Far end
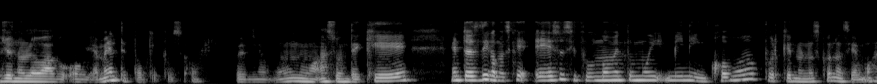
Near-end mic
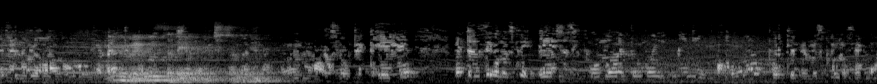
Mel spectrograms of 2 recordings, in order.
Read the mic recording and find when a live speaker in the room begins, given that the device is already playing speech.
1.1 s

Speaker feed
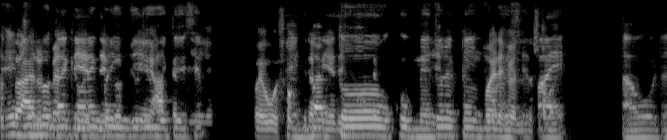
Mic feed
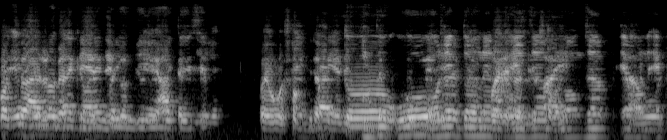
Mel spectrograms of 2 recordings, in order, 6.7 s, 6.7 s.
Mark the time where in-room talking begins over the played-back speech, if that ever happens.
3.6 s

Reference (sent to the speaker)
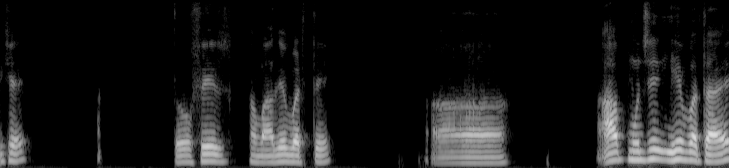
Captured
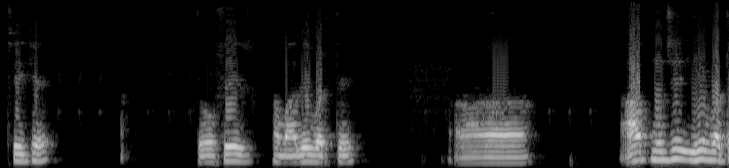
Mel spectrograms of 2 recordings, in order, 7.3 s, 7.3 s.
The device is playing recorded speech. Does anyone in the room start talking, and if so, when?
none

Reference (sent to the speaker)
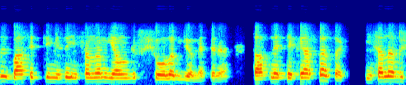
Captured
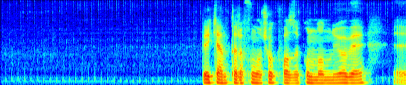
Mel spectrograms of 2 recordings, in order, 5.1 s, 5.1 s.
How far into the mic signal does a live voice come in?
2.5 s

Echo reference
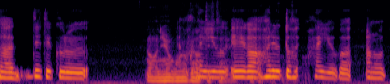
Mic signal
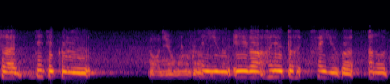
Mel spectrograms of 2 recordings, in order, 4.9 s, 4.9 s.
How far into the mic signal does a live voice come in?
none

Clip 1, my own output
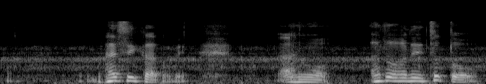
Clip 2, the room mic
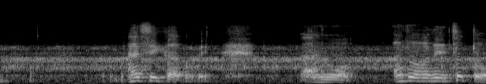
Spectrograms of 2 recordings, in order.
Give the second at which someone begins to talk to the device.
none

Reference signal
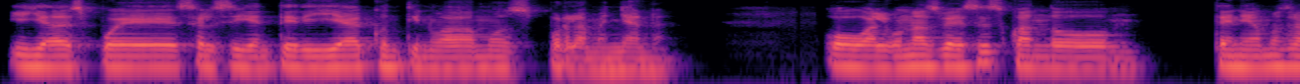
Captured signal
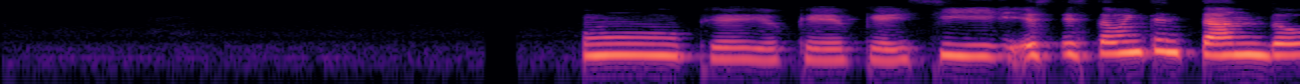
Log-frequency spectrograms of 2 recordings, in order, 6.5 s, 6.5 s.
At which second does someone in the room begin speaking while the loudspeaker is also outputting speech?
2.9 s

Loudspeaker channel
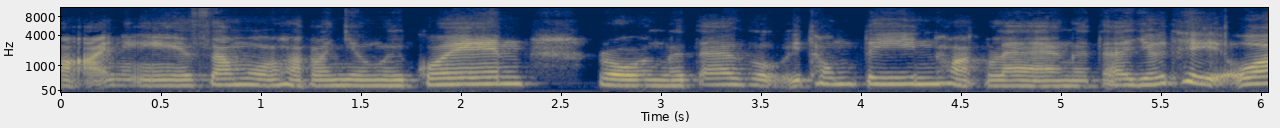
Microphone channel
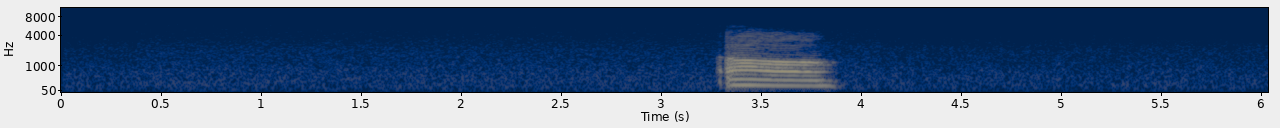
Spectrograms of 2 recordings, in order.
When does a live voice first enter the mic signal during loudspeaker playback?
3.3 s

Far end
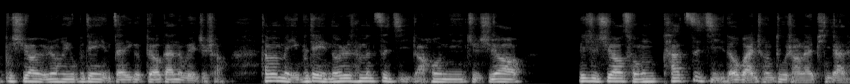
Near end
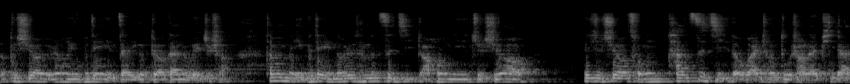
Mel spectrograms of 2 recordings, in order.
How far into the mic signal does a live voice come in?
none

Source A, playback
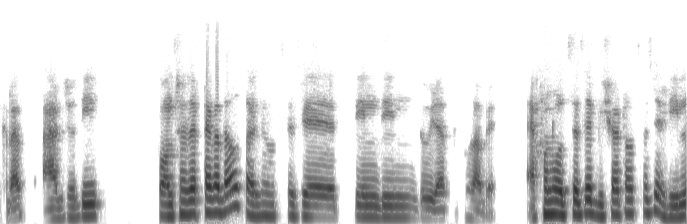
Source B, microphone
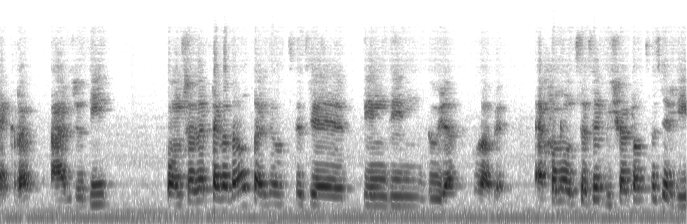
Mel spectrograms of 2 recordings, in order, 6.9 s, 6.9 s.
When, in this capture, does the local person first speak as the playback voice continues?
none

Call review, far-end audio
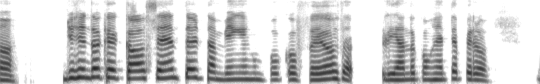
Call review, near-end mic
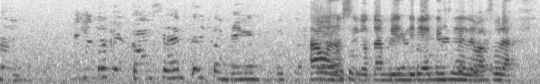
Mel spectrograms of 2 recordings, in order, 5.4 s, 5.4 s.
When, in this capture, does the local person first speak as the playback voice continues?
3.1 s

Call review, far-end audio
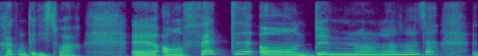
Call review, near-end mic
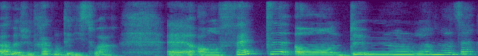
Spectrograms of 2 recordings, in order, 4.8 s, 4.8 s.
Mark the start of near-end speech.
none

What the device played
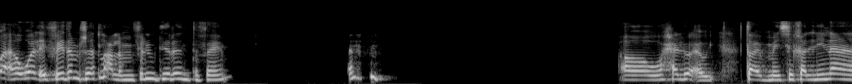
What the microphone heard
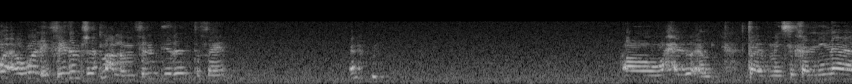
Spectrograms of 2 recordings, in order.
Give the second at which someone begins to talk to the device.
none

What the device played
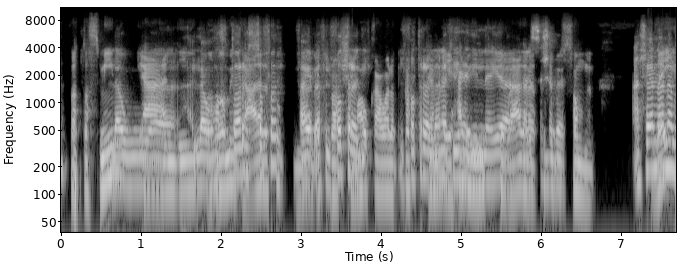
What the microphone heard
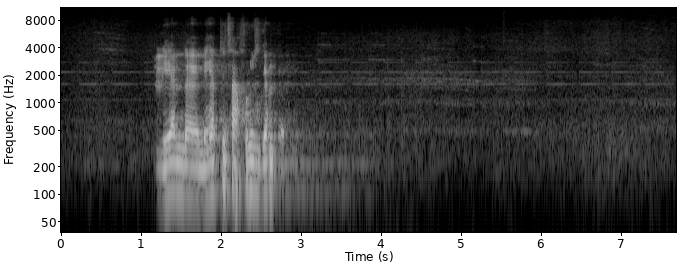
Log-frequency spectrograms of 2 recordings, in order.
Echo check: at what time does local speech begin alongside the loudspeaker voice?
1.2 s

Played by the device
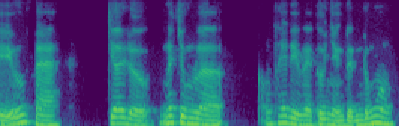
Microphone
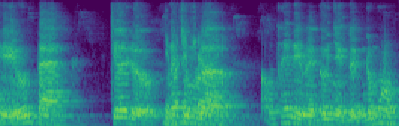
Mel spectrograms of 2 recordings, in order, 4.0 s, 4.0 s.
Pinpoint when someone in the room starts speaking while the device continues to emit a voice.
1.6 s

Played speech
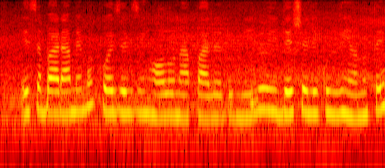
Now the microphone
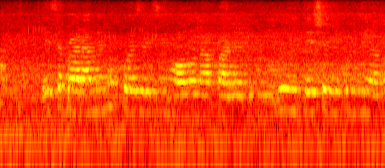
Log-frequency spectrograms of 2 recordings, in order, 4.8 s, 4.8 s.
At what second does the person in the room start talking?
none

